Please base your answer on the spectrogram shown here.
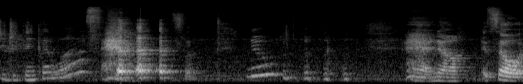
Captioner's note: laughs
